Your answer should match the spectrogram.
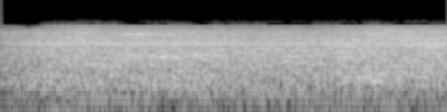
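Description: A steady rushing noise with no pitch, building up over the first half second and then holding level.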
